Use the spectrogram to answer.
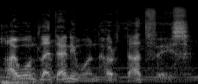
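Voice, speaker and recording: Man playing a cocky, animated mercenary hero. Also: lowish voice, normal speed, close to an everyday voice. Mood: flirtatious. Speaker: video game protagonist. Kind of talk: video game cutscene acting. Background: loud music.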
